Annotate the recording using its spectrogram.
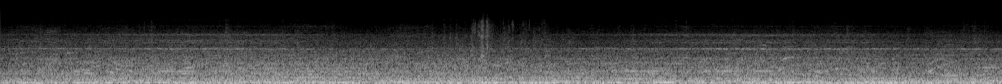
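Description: A tram hums as it passes close by.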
